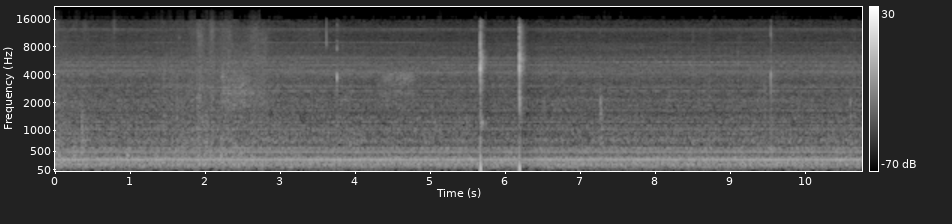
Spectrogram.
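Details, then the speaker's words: 1999 eMachines computer from a thrift store, booting Windows 98: constant loud whir with steady tones and a couple of sharp clicks; owner suspects one of the fans, probably just old; loud fan noise. "It is a pretty loud machine. I mean, it's probably one of the fans. It's probably just old."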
